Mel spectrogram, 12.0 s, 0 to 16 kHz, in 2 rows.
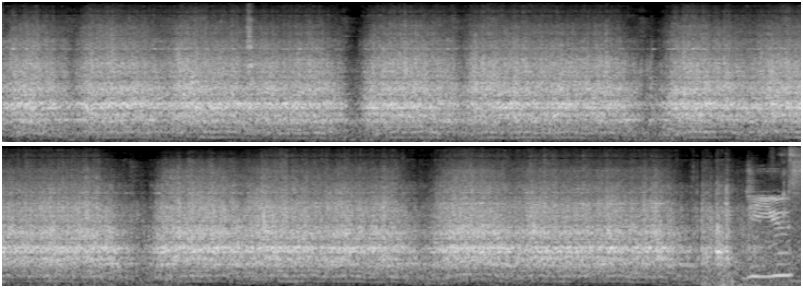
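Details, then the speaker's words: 1953 White WC tractor, first start attempt in over 30 years: very slow, labored cranking with a heavy chug about every two seconds, seeming to hang on one point, no catch; battery run down, second battery to be added. "rolling very slow, so That's what I was going to ask. It doesn't sound like it's going."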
